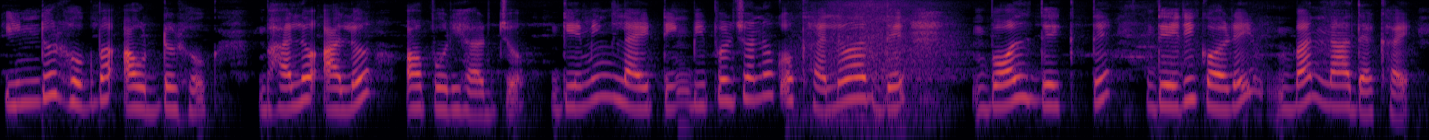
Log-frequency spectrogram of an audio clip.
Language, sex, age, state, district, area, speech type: Bengali, female, 18-30, West Bengal, Paschim Bardhaman, urban, spontaneous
